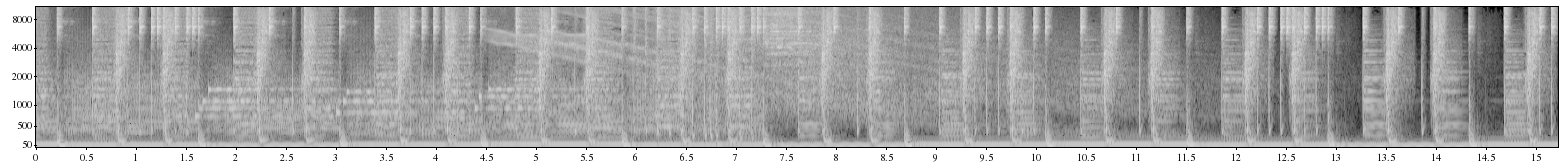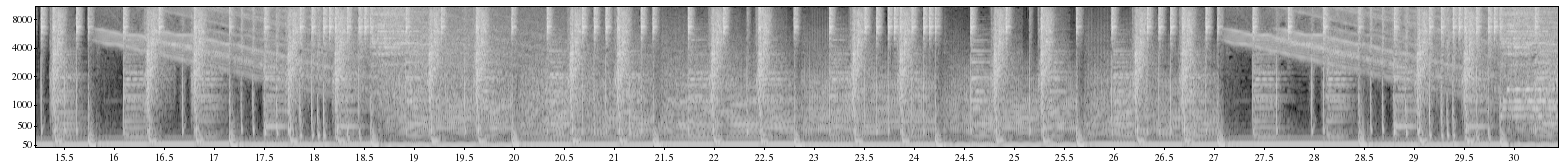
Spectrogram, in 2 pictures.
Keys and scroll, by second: 3.0 Return, 8.1 Return, 18.1 Return, 27.6 Return.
